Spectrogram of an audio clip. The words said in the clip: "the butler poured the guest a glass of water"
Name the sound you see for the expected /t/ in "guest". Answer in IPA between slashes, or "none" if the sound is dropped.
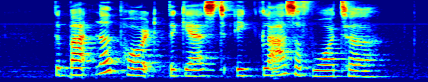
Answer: /t/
